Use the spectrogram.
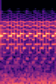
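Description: A phone rings in the anime Death Note, a steady high electronic ringtone pulsing in a quick even pattern, faint and brief with no voices.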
